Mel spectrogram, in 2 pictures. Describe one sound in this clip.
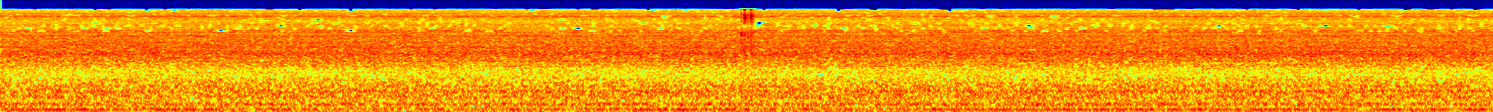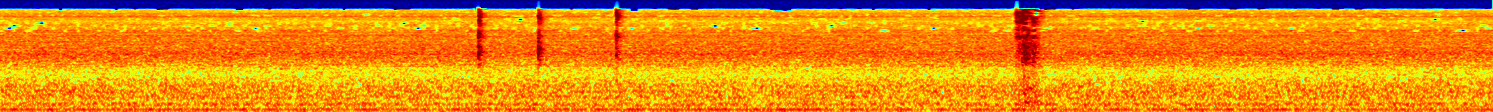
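An aircraft engine hums steadily at idle.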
